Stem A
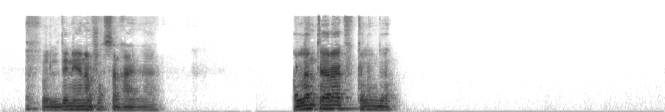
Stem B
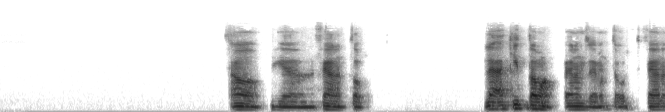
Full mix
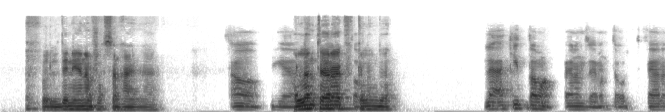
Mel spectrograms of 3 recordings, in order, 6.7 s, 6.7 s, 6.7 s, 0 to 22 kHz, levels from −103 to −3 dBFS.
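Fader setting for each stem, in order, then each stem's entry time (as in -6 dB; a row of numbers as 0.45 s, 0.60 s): +0.5 dB, -8.5 dB; 0.00 s, 0.00 s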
